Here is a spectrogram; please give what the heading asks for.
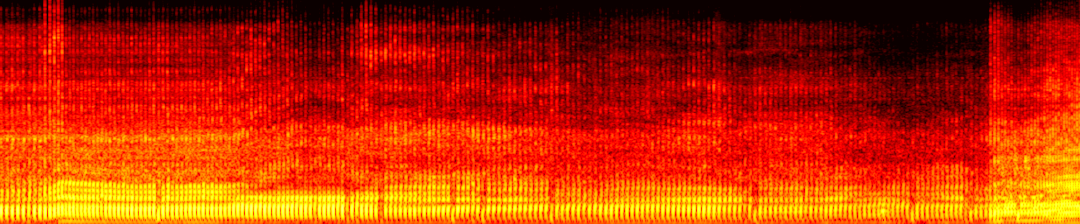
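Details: Go-kart (Yerf-Dog) small single-cylinder engine at idle before the homemade brake-cleaner-can muffler is fitted: harsh, loud rapid popping with raw crackle from an open pipe, no silencer; judged too loud.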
